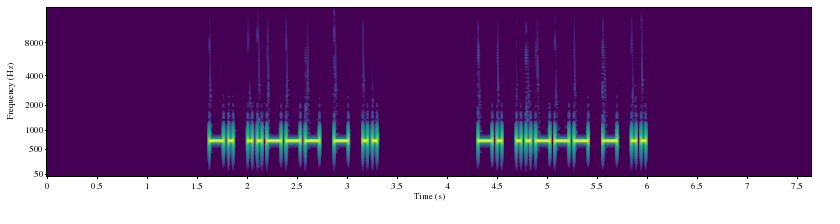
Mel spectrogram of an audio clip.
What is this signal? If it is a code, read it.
Morse code, heard as a keyed tone, about 25 wpm, 700 Hz. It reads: N2TI N2TI
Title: USA Call Signs - 4 Characters - Repeated 2x - 25wpm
